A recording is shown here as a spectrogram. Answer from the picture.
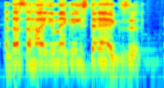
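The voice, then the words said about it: Bad imitated Italian accent. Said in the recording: “A bad accent”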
